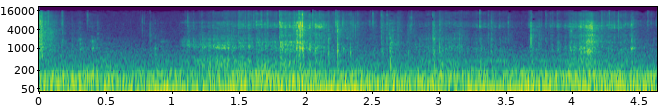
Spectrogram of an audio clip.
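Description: A solid rectangular bar of dry pink soap, held in one hand, is scraped and shaved with a small metal blade held in the other, producing crunchy flakes. Irregular dry crunching and crinkly scraping strokes are heard, with bright, high-pitched crackle over a steady low rumble and a few louder crunches.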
